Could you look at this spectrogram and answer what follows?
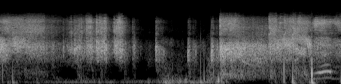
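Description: Gunshots in the Free Fire Craftland video game, with an Evo gun custom, come as a rapid string of sharp, loud cracks and snaps, dense and overlapping throughout, with no voice.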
